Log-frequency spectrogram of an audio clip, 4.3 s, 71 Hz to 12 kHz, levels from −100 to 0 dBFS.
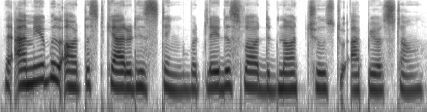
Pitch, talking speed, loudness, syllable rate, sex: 225 Hz, 195 wpm, -19 LUFS, 5.6 syllables/s, female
